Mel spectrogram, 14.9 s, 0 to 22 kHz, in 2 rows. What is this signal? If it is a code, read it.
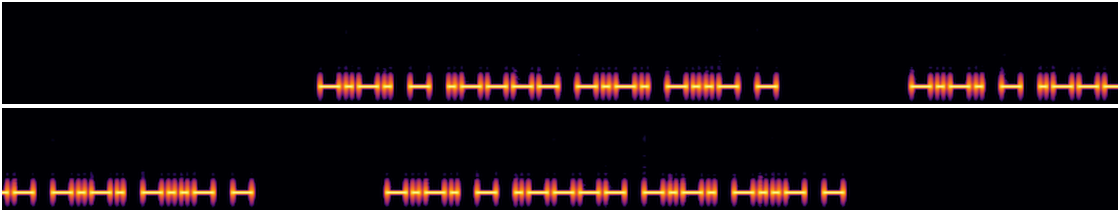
Morse code, heard as a keyed tone, about 28 wpm, 700 Hz. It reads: CT1CXT CT1CXT CT1CXT
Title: DXCC-100 Call Signs - 6 Characters - Repeated 3x - 28wpm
